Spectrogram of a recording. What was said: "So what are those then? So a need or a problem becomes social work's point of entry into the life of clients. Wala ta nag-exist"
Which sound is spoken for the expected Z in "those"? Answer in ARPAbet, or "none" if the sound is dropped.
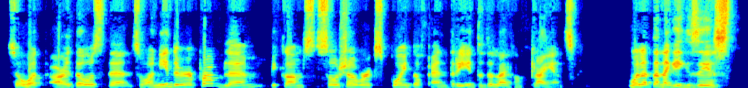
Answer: S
